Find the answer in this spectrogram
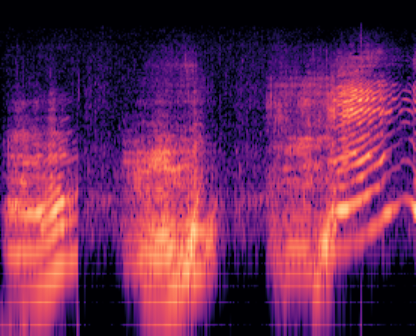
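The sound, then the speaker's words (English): Three long, moaning songs from male whales recorded in the waters off New York City, each rising and bending in pitch with rich harmonic tones, separated by short pauses, the last one swooping upward into a higher wail. “These are the songs of males, and most of the songs that they're singing are, "Hey baby, I'm out here, I'm cool, let's party."”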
